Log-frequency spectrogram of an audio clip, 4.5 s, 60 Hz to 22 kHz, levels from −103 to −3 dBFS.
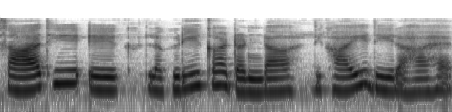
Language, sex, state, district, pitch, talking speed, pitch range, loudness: Hindi, female, Chhattisgarh, Raipur, 195 Hz, 135 wpm, 190-220 Hz, -19 LUFS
